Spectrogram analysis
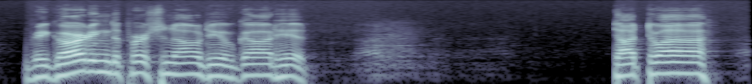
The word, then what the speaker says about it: tattva: the personality of Godhead, Tattva, or we can pronounce it as a V, I suppose, Tattva, knowledge, Vijnanam, scientific, Mukta, liberated, Sangasya, of the association, Jayate, becomes effective.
